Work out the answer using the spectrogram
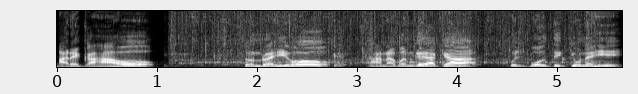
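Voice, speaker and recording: A man's voice: fairly high pitch, unhurried, vocal fry, music in the background. An actor dubbing a lazy, bossy husband who grumbles and nags his family. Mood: grumbling. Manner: nagging, grumbling. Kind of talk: Hindi film dub, comic.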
